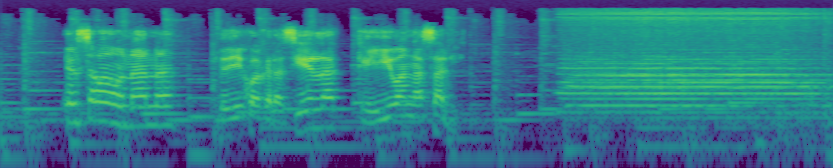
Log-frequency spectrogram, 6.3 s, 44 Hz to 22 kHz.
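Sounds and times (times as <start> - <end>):
speech: 0.5 - 3.5
train horn with rumbling undertone on a trip into a city centre: 4.2 - 6.2.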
